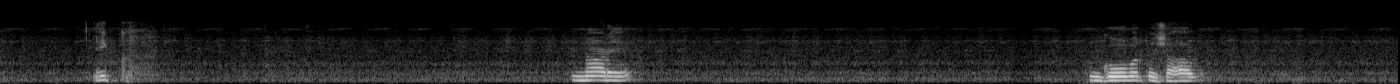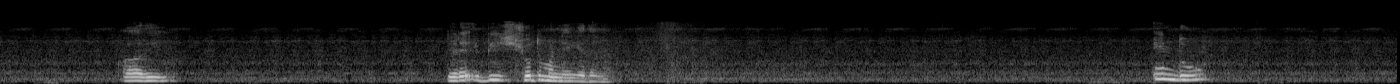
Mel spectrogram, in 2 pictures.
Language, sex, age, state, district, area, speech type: Dogri, male, 45-60, Jammu and Kashmir, Samba, rural, spontaneous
